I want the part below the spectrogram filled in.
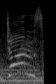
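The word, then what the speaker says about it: DomZ: The Dom's meteors got through the shields. Okay, so he is pronounced doms.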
